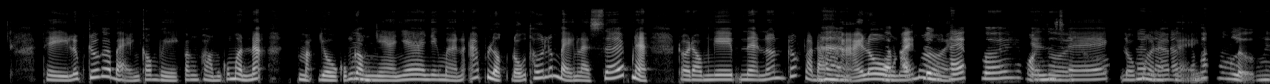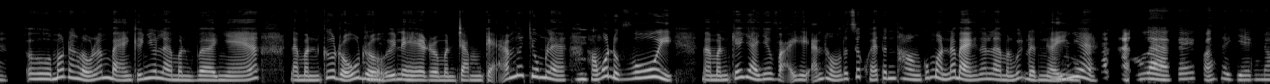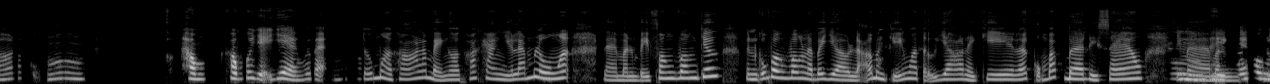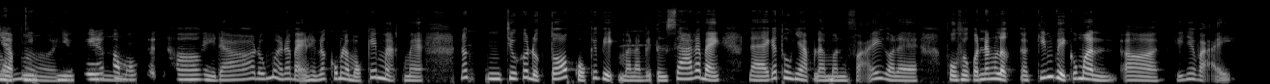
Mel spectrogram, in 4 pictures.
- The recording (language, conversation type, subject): Vietnamese, podcast, Bạn nghĩ sao về việc làm từ xa hiện nay?
- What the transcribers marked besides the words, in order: tapping; laughing while speaking: "À"; distorted speech; other background noise; static; alarm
